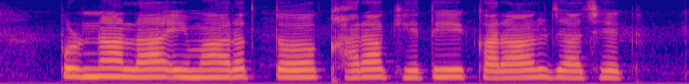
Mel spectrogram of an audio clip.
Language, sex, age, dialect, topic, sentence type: Magahi, female, 18-24, Northeastern/Surjapuri, agriculture, statement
